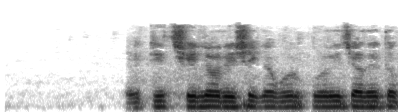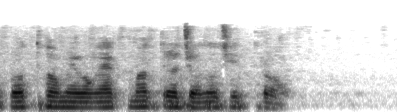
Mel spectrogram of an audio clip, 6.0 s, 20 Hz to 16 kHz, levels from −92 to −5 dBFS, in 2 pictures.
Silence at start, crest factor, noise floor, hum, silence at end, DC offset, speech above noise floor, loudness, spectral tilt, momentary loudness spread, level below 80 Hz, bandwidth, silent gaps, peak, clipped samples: 0.95 s; 16 dB; -72 dBFS; none; 0.85 s; under 0.1%; 56 dB; -17 LUFS; -6 dB/octave; 13 LU; -54 dBFS; 7.8 kHz; none; -2 dBFS; under 0.1%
